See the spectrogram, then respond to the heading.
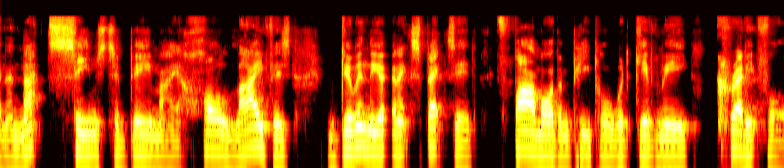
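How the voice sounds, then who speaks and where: Speaking with a Mancunian accent, a man talks fairly slowly in a medium pitch with ordinary variation, over a quiet background. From Manchester, England. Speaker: addiction therapist. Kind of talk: interview answer.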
